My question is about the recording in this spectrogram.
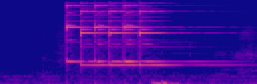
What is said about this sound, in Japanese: まあ、正解。え正解かな。もうピンポン鳴らしちゃったから正解にしようか。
